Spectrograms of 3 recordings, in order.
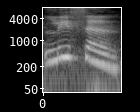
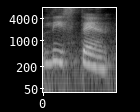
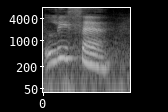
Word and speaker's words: listen: Letter T, a primeira também é muito comum de se errar e o correto é listen e não listen. É listen.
